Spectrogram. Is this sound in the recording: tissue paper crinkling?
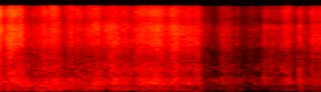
yes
